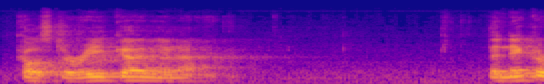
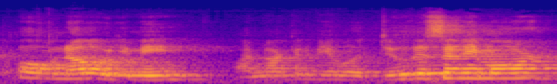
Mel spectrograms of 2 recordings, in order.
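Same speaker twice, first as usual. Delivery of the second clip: high-pitched mock alarm; mock dismay; 7 semitones higher than usual. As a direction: play at being dismayed, pitched up. Acts out his mock dismayed reply.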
